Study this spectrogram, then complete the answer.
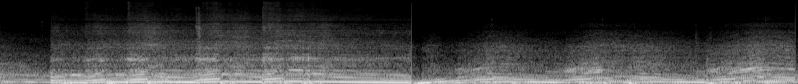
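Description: A rare Nissan GT-R V-Spec N1 R34 engine revs hard from inside the car, loud and close, climbing in pitch, dropping, then climbing again through repeated sweeps with gritty mechanical clatter underneath.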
